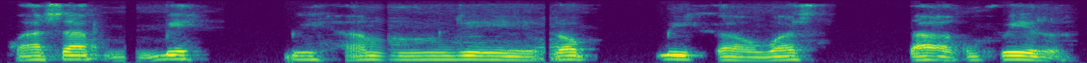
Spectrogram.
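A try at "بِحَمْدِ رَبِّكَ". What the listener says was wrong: Bihamdi nya jangan panjang. Bihamdi rob, bihamdi rob.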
